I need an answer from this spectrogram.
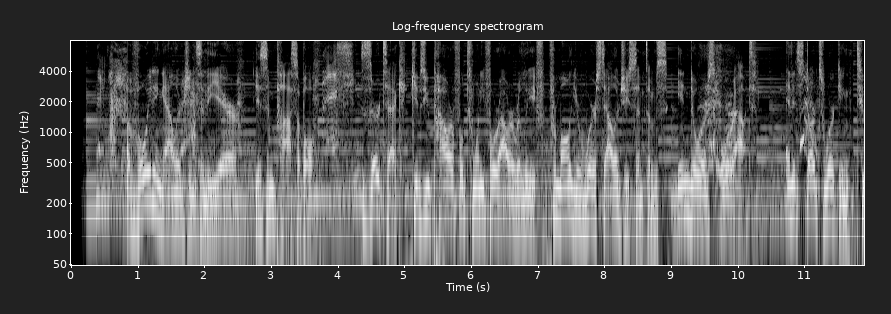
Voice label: commercial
